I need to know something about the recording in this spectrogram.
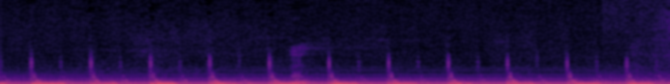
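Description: Tense background music: a sustained low drone throbbing about twice a second, with light ticks over it.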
